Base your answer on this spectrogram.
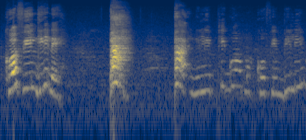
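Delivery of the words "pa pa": loud, high "pa!"; imitated slap sound. Mother's two hot slaps, sharp loud imitated smacks. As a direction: punch out two slap noises.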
